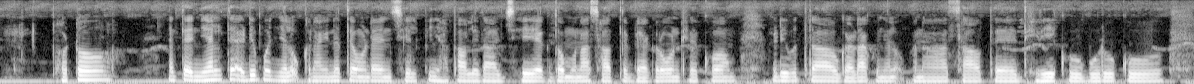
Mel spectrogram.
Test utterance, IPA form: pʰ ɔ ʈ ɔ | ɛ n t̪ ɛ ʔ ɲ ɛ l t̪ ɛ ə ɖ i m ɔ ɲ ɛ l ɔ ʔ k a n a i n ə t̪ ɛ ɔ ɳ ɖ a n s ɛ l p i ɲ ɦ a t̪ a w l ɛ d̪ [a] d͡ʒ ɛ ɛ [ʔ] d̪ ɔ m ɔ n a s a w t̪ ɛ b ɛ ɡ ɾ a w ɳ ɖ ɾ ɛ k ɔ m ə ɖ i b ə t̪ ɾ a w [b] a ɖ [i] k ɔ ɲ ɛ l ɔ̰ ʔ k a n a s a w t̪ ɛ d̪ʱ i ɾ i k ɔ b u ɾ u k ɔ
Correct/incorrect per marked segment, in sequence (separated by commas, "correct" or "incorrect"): correct, incorrect, incorrect, incorrect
